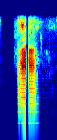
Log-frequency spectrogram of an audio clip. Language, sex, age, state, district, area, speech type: Manipuri, male, 18-30, Manipur, Churachandpur, rural, conversation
